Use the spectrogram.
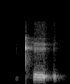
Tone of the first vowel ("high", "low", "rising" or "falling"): low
